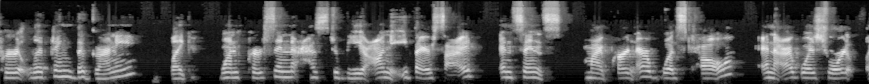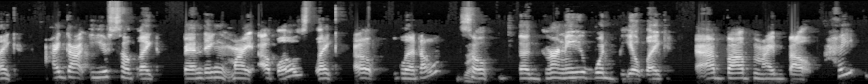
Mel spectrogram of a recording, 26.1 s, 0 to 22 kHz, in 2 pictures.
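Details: Adult woman with progressive ataxia of still-undiagnosed type; began at age 26; affects nerves, balance and speech, with nerve pain; mainly a wheelchair user; also severe anxiety and depression; ataxic dysarthria.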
